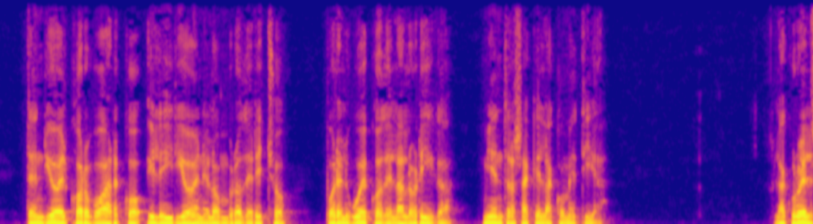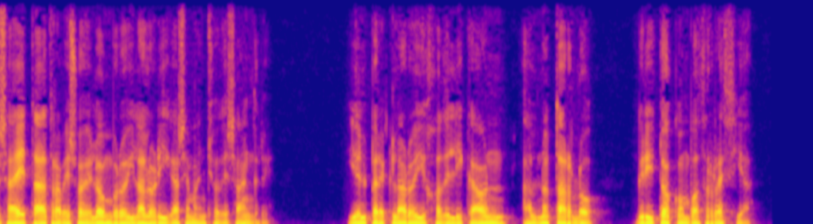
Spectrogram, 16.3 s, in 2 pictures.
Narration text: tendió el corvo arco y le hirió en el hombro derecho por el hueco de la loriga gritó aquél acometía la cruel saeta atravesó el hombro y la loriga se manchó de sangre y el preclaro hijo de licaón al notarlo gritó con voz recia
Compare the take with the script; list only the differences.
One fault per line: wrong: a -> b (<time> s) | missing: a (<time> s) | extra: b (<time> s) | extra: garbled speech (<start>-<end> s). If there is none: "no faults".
wrong: gritó -> mientras (4.8 s)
